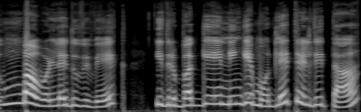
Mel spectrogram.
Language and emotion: Kannada, surprised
